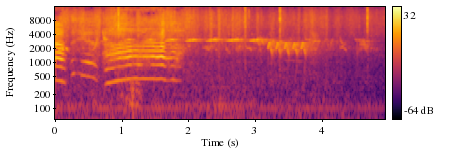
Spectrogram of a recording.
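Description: bird, birds chirping

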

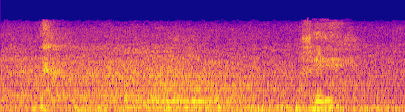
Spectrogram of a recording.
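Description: vehicle, bus engine driving off

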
